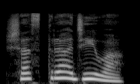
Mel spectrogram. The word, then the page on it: ಶಸ್ತ್ರಾಜೀವ: kannada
